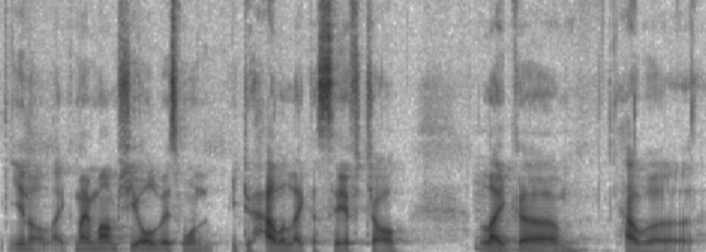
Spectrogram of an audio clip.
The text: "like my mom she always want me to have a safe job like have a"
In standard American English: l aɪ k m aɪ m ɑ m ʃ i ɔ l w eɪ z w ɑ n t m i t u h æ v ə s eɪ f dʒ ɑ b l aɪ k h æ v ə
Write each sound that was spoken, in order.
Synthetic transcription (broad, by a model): l aɪ k m aɪ m ɑ m ʃ i ɔ l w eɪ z w ɑ n t m i t u h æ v ə s eɪ f dʒ ɑ b l aɪ k h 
